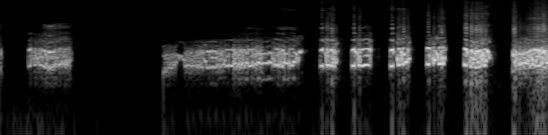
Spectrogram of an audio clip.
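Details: Domestic hen used as a decoy to attract roosters, cackling: a short burst, a long drawn harsh note, then a quick run of clipped cackles repeated several times a second, in a clean, quiet recording.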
